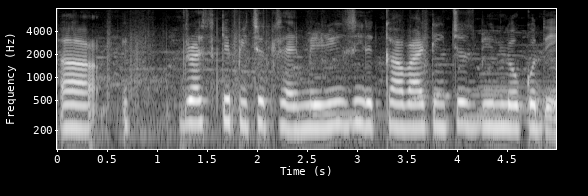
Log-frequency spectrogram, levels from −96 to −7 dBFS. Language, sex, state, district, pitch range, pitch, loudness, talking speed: Hindi, male, Maharashtra, Dhule, 220-240 Hz, 225 Hz, -21 LUFS, 145 wpm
